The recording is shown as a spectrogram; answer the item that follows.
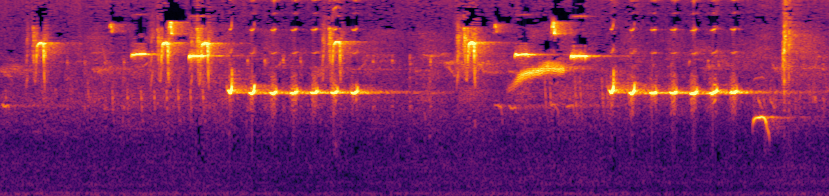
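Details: Spring song of a thrush nightingale: varied chirps and whistles, then a steady run of six bright piping notes, repeated again later, with a low falling slur at the end.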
